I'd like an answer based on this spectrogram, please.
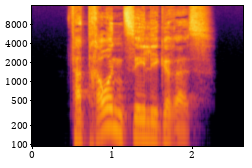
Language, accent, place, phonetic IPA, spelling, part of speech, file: German, Germany, Berlin, [fɛɐ̯ˈtʁaʊ̯ənsˌzeːlɪɡəʁəs], vertrauensseligeres, adjective, De-vertrauensseligeres.ogg
- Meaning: strong/mixed nominative/accusative neuter singular comparative degree of vertrauensselig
